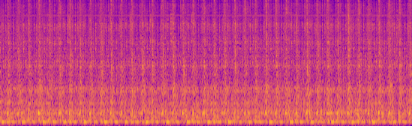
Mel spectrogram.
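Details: CNY computer embroidery machine in for service; at first its motor (dinamo) would not turn at all and the bobbin case was missing. Even, quick stitching near three beats a second over a smooth motor hum, no grinding or skipping, finishing one colour; normal stitching, judged very good.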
